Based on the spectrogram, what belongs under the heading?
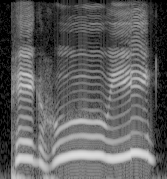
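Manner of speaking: high, loud, long-drawn pig call; hog call. A narrator's reading. Lord demonstrates the pig call as a sample, hog call. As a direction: sing out the call, soaring on the drawn-out cry. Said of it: "Let's hear a sample".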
